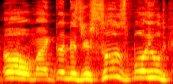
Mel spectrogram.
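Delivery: high, whiny mock complaint; nagging fan whine; whiny viewer voice. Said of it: "I know what you guys are all thinking".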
